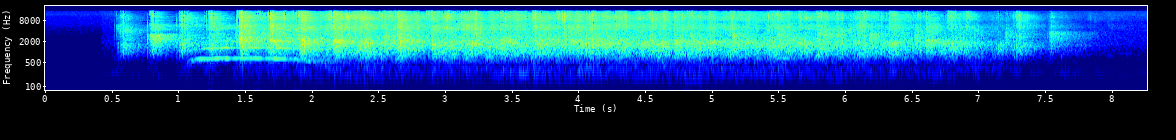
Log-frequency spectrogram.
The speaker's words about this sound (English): I wasn't going to get up until you guys started cheering, so appreciate it.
